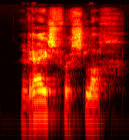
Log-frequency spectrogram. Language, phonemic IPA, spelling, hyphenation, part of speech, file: Dutch, /ˈrɛi̯s.vərˌslɑx/, reisverslag, reis‧ver‧slag, noun, Nl-reisverslag.ogg
- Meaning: record of a voyage, travelogue, itinerary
